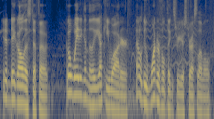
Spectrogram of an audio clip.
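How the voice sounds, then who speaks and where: Very animated and fast, a man with a mid-range voice gives casual commentary while streaming a game, thinking aloud and laughing often. Slight background noise is present, and his voice is starting to go.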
